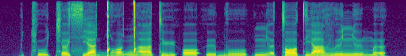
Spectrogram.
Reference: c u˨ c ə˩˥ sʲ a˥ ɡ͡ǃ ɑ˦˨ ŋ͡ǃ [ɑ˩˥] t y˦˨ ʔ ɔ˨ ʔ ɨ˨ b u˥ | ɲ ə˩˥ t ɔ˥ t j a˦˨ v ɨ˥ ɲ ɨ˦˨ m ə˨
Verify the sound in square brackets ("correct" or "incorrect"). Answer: incorrect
